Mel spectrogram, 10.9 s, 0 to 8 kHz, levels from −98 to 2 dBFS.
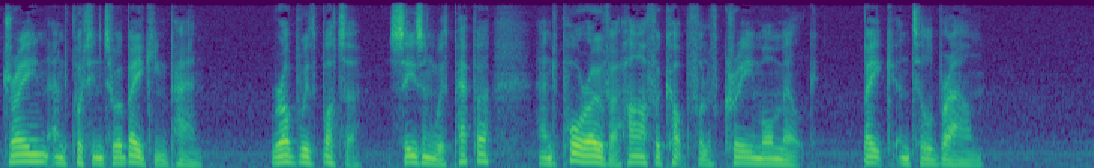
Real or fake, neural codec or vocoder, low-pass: real; none; 7.2 kHz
